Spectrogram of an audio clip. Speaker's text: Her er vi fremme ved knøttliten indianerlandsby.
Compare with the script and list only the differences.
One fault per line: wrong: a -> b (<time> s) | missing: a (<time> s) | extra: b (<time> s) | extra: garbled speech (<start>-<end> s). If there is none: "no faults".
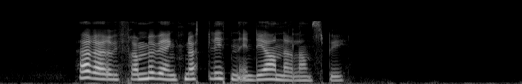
extra: en (1.6 s)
